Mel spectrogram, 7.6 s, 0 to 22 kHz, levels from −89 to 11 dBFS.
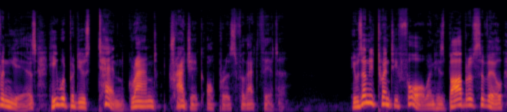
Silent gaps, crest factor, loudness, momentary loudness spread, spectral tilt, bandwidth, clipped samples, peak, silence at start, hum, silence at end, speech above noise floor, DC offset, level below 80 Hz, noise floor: none; 22 dB; -28 LUFS; 16 LU; -5 dB/octave; 16.5 kHz; under 0.1%; -8 dBFS; 0 s; none; 0.05 s; 44 dB; under 0.1%; -62 dBFS; -72 dBFS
